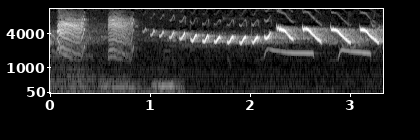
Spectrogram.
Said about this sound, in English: Canyon Wren is one of my all-time favorite bird songs because it's just this beautiful set of whistles that are cascading.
